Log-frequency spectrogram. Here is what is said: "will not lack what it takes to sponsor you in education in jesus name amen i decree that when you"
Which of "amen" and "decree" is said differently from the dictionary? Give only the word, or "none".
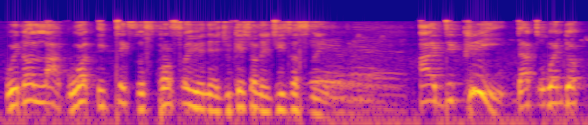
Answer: amen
